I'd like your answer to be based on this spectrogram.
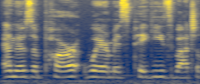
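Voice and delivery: ordinary talk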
